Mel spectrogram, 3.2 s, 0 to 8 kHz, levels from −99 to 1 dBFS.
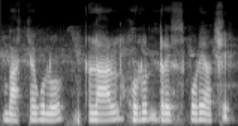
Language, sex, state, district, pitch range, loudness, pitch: Bengali, male, West Bengal, Cooch Behar, 155-165 Hz, -18 LUFS, 160 Hz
